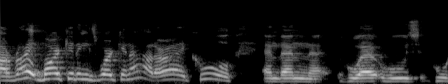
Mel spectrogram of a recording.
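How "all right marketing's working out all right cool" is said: high-pitched, pleased announcement to the crowd; upbeat stage banter. Retold or imitated. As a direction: crow it brightly to a live audience. Retelling cheerful banter to audience.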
